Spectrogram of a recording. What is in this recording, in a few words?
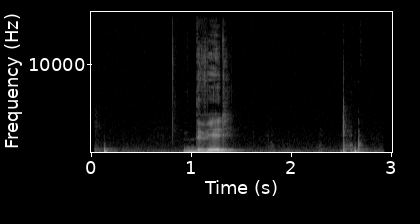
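"dver", Russian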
